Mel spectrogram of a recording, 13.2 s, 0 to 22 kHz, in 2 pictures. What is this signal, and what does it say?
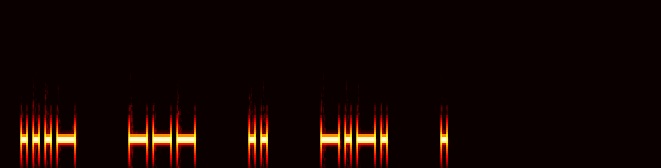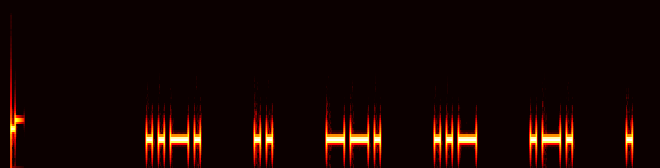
Morse code, heard as a keyed tone, about 20 wpm, spaced as for 11 wpm, 700 Hz. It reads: VOICE FIGURE
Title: 3x Character Spacing - Top 500 Words - 20wpm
